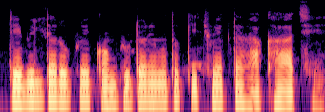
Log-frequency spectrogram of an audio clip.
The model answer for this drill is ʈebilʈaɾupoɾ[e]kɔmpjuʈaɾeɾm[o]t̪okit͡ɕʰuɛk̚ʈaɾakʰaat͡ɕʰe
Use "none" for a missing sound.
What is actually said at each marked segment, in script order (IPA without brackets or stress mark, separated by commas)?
e, ɔ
